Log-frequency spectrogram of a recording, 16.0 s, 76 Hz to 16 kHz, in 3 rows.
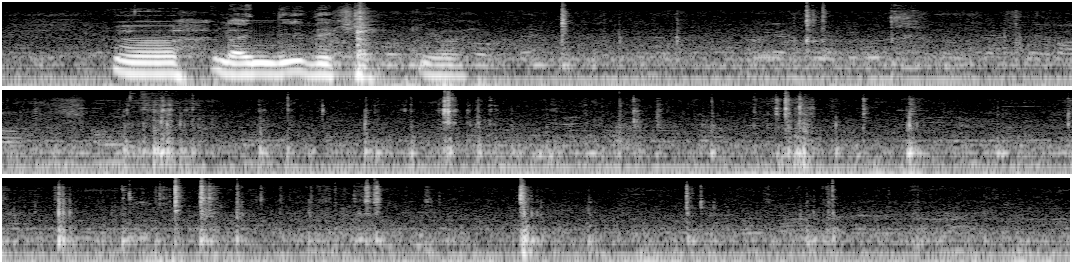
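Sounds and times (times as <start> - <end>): low mains hum: 0.0 - 16.0
clicks and taps of handled parts: 5.9 - 15.0.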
